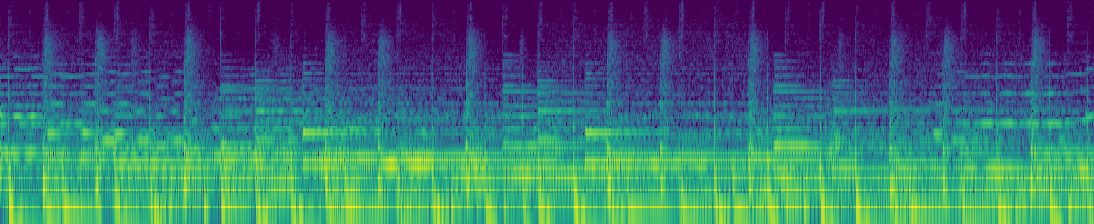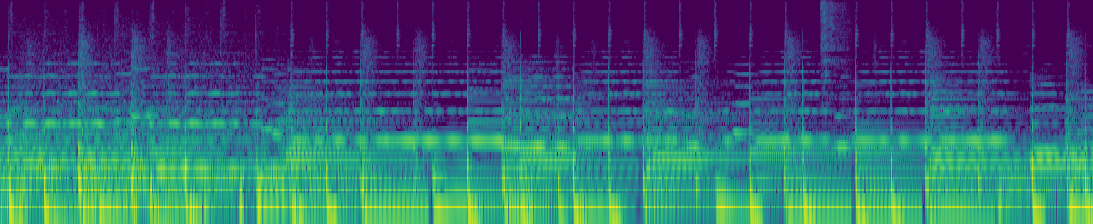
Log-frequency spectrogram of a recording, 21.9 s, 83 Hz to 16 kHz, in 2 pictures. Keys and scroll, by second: 2.6 space, 5.6-7.5 typing, 8.6 space, 8.8 o, 9.2 space, 9.5 y, 10.8 ctrl+a.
